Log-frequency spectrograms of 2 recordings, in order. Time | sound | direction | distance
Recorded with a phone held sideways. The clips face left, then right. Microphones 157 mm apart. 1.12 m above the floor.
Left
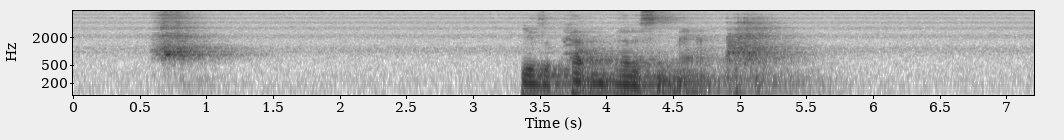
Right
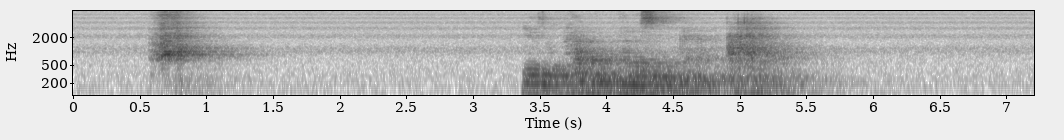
0.6 | a zipper | 80° right | 3 m
3.4 | a man speaking | 65° left (ahead or behind) | 0.8 m
4.9 | footsteps | 50° left (ahead or behind) | 3.5 m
